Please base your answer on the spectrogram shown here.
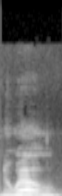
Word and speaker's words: Noël: troisième to the second vowel, you've added another syllable. So Noël, which is a boy's name, becomes Noël, which is the word for Christmas in French.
